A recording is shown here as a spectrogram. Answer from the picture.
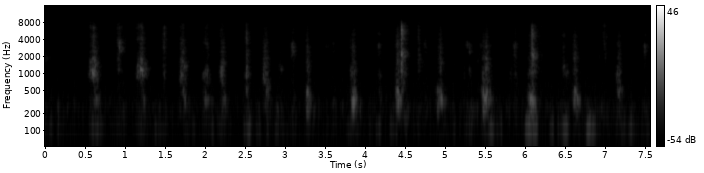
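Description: Close-miked chewing of ramen noodles: a quick run of short, wet mouth clicks and smacks, about three or four a second. Near the end comes a bite into a piece of kimchi.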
